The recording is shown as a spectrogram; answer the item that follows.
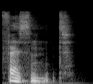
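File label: "pheasant", British English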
